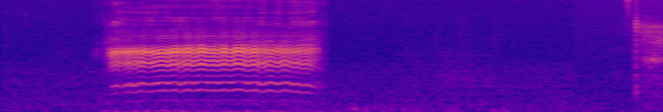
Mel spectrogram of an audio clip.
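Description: A single sheep gives one loud, clear, wavering bleat of about a second, close to the microphone, followed by quiet with a faint soft noise at the end.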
